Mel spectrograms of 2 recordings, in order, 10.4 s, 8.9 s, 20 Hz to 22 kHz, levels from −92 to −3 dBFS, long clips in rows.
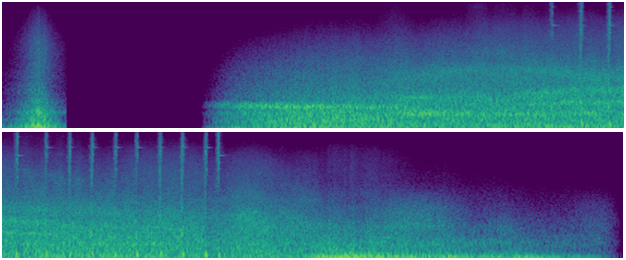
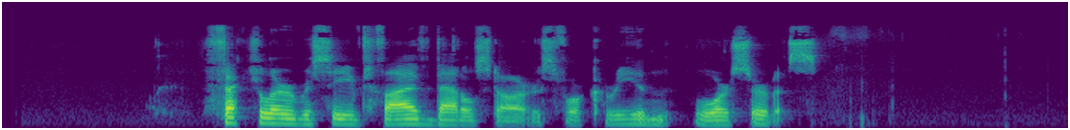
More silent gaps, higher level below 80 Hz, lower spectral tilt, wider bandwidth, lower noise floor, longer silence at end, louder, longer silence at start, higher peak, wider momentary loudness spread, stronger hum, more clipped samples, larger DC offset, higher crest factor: first, 0.53-1.66 s vs none; first, -34 dBFS vs -72 dBFS; first, -6 dB/octave vs -4 dB/octave; first, over 20 kHz vs 11.5 kHz; first, under -90 dBFS vs -76 dBFS; second, 0.2 s vs 2.1 s; second, -31 LUFS vs -26 LUFS; second, 0.05 s vs 1.7 s; second, -14 dBFS vs -2 dBFS; about the same, 11 LU vs 13 LU; neither; neither; neither; second, 16 dB vs 26 dB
